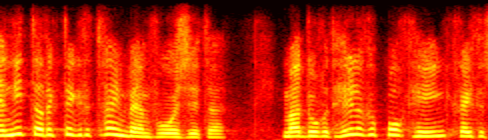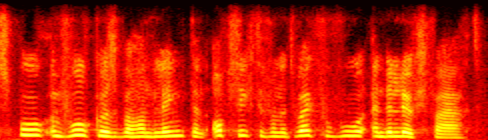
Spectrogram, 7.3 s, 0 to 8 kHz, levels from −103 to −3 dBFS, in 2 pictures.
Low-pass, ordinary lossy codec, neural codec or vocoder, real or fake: 7.2 kHz; Opus, 32 kbps; codec, 16 kHz in and 24 kHz out, 1 kbps, XY-Tokenizer; fake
